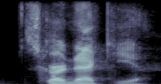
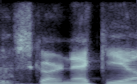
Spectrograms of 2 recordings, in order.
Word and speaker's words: Scarnecchia: Scarnecchia. That's it. Yeah, Scarnecchia on the neck.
